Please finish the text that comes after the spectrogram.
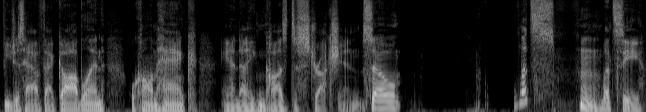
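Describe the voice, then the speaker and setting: A man in his thirties hosts a casual demo. He thinks out loud as he goes and keeps it playful and unscripted. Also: medium pitch, dry recording, clean studio sound. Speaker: host demonstrating an audio plugin.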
